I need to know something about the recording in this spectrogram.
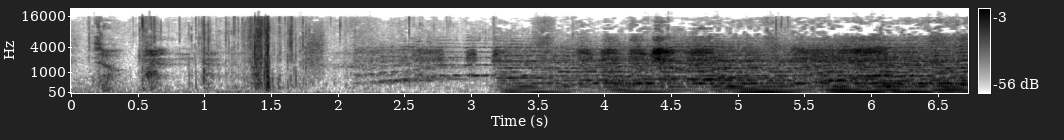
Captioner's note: panting softly; fast-paced orchestral music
